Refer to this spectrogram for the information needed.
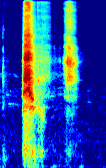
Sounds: Sneeze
